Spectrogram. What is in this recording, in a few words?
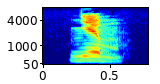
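"нем", Komi-Zyrian, female; kpv audio dict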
